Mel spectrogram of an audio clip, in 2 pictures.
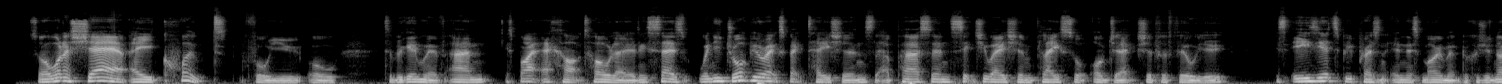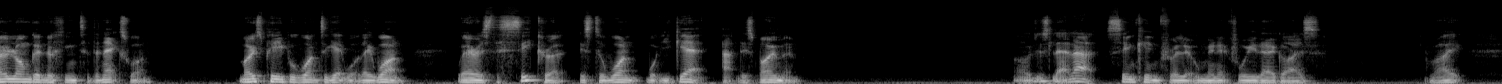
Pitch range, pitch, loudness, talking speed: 85-115 Hz, 100 Hz, -22 LUFS, 175 wpm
